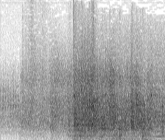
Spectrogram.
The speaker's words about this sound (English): One of the ATV riders, wearing a green helmet, drives his three-wheeler off the ridge and crashes.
